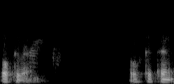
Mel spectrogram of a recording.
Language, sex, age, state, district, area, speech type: Hindi, male, 30-45, Madhya Pradesh, Gwalior, rural, conversation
